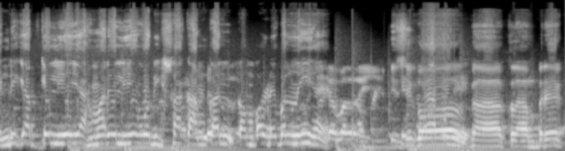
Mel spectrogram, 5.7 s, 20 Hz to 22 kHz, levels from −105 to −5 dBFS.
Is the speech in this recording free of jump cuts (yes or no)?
no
